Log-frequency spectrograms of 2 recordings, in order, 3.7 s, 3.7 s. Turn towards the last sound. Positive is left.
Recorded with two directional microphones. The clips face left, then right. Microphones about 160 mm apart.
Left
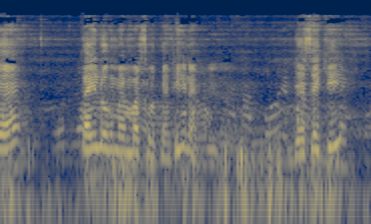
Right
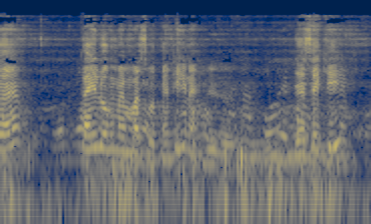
turn(degrees=25)  # may be behind; listen again after turning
